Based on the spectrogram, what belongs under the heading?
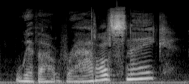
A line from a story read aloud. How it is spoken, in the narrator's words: gasped the grandma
